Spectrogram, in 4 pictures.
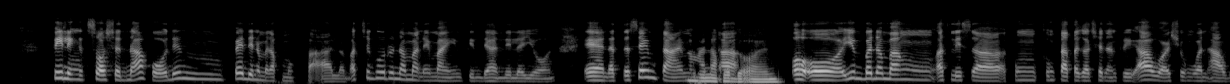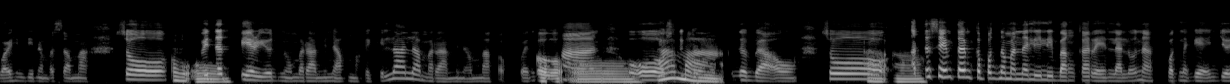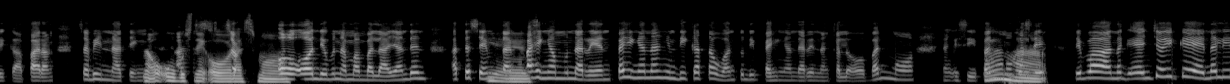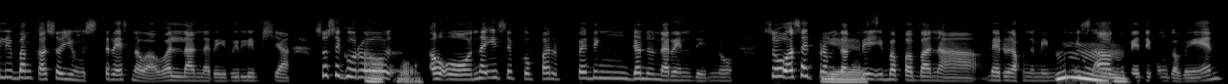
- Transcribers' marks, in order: other background noise; unintelligible speech; drawn out: "Oo"; tapping
- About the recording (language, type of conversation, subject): Filipino, advice, Paano ko mababalanse ang pahinga at mga obligasyong panlipunan?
